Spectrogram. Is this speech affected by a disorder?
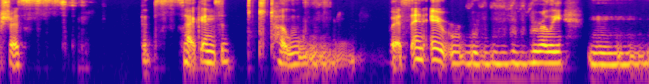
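Yes: stuttering; stutter since childhood, more severe when younger, quiet child avoiding speaking, NSA workshop in Fort Lauderdale; still stutters, no problems communicating at work, growing confidence; more comfortable the more people spoken to, sound repetitions; here repeated sounds, prolonged sounds.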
